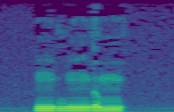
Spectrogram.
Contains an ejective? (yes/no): no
